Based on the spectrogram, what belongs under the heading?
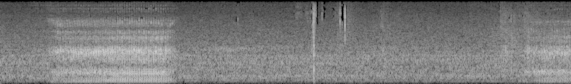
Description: My English Mastiff is snoring and sleeping in a funny position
